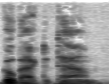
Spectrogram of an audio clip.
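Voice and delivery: ordinary delivery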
